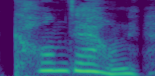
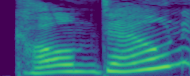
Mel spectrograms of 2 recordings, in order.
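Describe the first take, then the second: First: Said in the usual way. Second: Louder, higher, incredulous echo; outraged disbelief at being told to calm down. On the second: A narrator's reading. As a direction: throw his words back at him in disbelief. Incredulous echo of his words.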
